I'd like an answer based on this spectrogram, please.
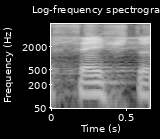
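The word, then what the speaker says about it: Vechta: alemã que fica perto o nome da universidade é festa né parece festa mas em alemão ver tem som de F fica com essa pronúncia então festa fica perto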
